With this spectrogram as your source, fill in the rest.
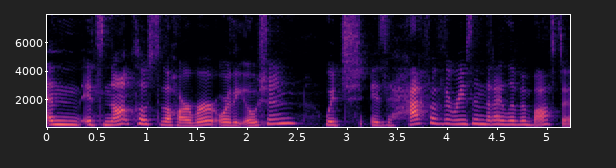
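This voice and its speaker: A woman with a Kansas accent, a high pitch and lively intonation at a moderate pace, on a very clean recording with a silent background. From Kansas, US Midwest. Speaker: vlogger. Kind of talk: casual vlog Q&A. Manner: halting, with frequent restarts.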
